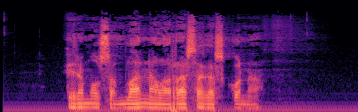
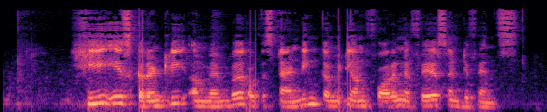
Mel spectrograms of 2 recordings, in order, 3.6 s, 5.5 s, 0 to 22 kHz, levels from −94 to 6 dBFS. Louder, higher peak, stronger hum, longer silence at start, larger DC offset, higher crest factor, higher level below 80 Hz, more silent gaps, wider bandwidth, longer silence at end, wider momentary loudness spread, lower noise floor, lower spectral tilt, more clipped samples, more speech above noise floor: about the same, -17 LUFS vs -17 LUFS; about the same, -2 dBFS vs 0 dBFS; first, 60 Hz at -40 dBFS vs none; about the same, 0.65 s vs 0.75 s; neither; about the same, 18 dB vs 18 dB; first, -40 dBFS vs -56 dBFS; neither; about the same, 15 kHz vs 16.5 kHz; first, 0.95 s vs 0.3 s; first, 15 LU vs 12 LU; about the same, -49 dBFS vs -50 dBFS; about the same, -3.5 dB/octave vs -4.5 dB/octave; neither; about the same, 31 dB vs 33 dB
